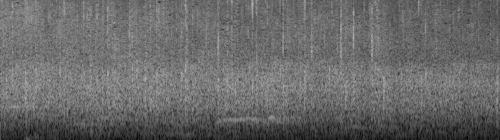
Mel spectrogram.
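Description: Sustained applause from a sizable audience, dense clapping filling the full five seconds at a steady, even loudness with no voices standing out.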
